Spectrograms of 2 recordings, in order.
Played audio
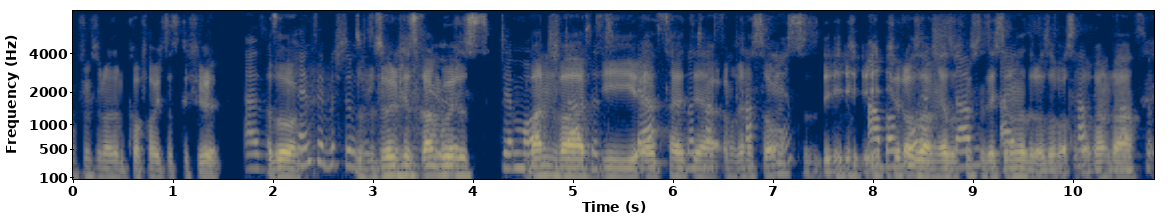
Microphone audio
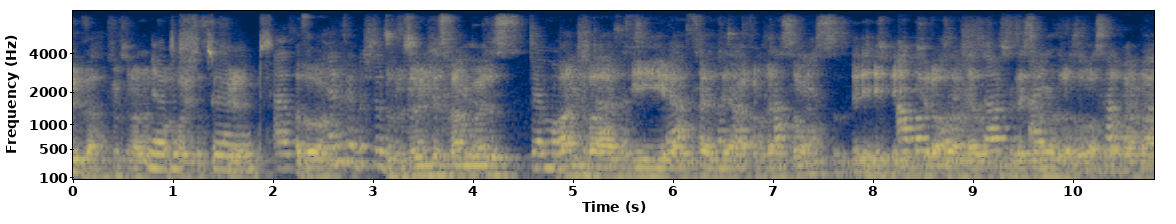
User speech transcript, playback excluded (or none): Ja, das stimmt.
